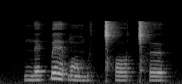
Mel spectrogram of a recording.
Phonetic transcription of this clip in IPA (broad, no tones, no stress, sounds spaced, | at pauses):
n ɛ k͡p ɛ ɓ ɔ̃ b ə ǀʰ ɔ ǀʰ œ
